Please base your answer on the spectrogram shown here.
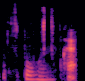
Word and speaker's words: Spohr: It's Spohr. I'm assuming the P is silent, but Spore.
